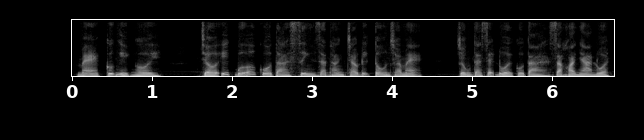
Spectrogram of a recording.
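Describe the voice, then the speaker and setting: A woman voicing a cold, calculating young husband in an audio story, speaking calmly and dismissively. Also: on the low side, moderate pace, no echo, studio quality, soft background music, natural voice. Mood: scheming.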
